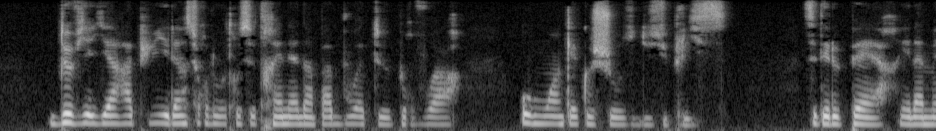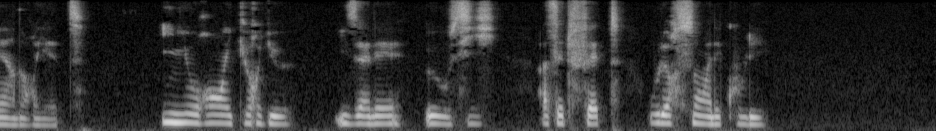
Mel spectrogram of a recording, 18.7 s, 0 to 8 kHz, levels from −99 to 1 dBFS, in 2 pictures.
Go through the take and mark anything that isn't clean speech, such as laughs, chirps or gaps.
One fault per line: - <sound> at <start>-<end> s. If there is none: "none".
none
